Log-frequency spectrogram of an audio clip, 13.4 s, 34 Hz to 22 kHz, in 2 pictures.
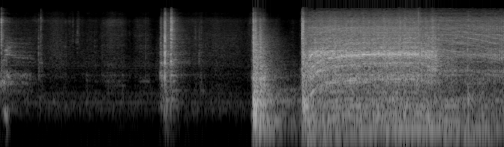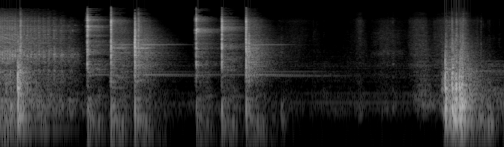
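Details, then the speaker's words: Abandoned 1949 Pontiac flathead eight with a seized motor being cranked to free it; short bursts of laboured, slow uneven starter cranking between silences with a few stuck valves being worked loose. "awesome so we got a few stuck valves a couple of those won't be happy"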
